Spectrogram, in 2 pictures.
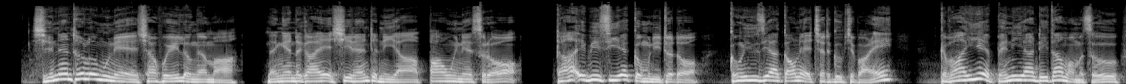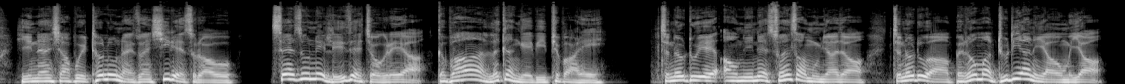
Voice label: m Burmese Marketing

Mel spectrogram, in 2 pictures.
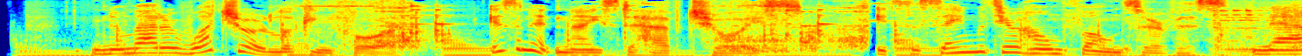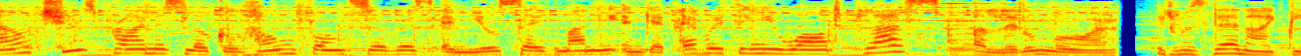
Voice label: US English Commercial

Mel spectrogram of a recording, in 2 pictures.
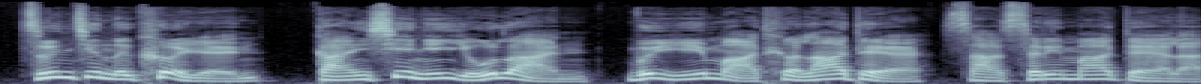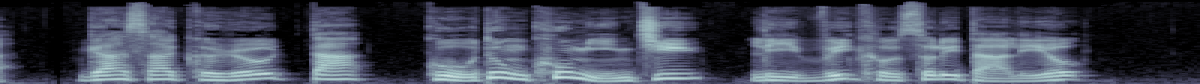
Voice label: Mandarin China; ZiwoFangHu

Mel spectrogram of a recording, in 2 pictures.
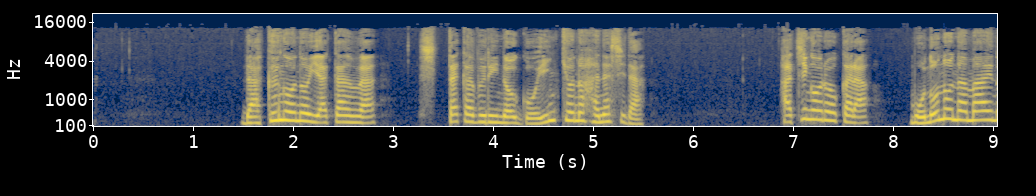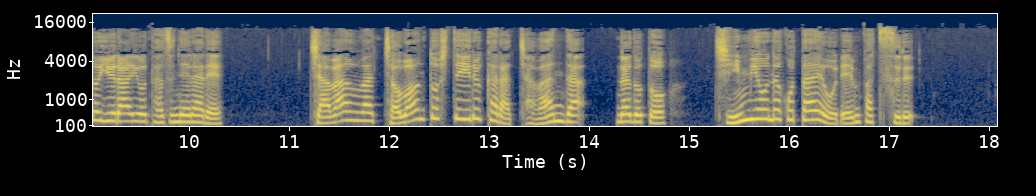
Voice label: Japanese Narration F; Female

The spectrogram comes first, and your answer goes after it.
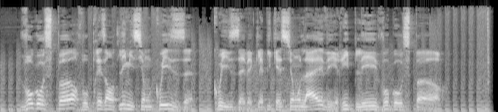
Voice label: French Sport; Vogo

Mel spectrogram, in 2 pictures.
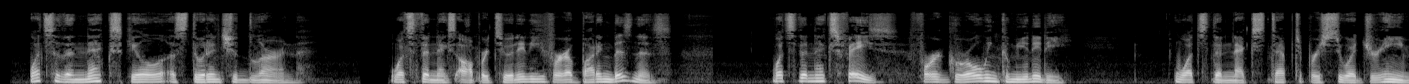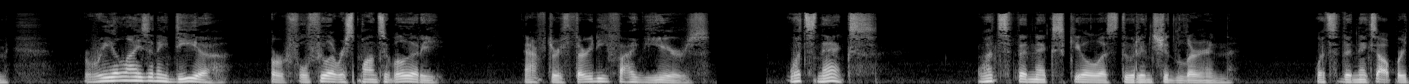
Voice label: Filipino English; Aboitiz AFI

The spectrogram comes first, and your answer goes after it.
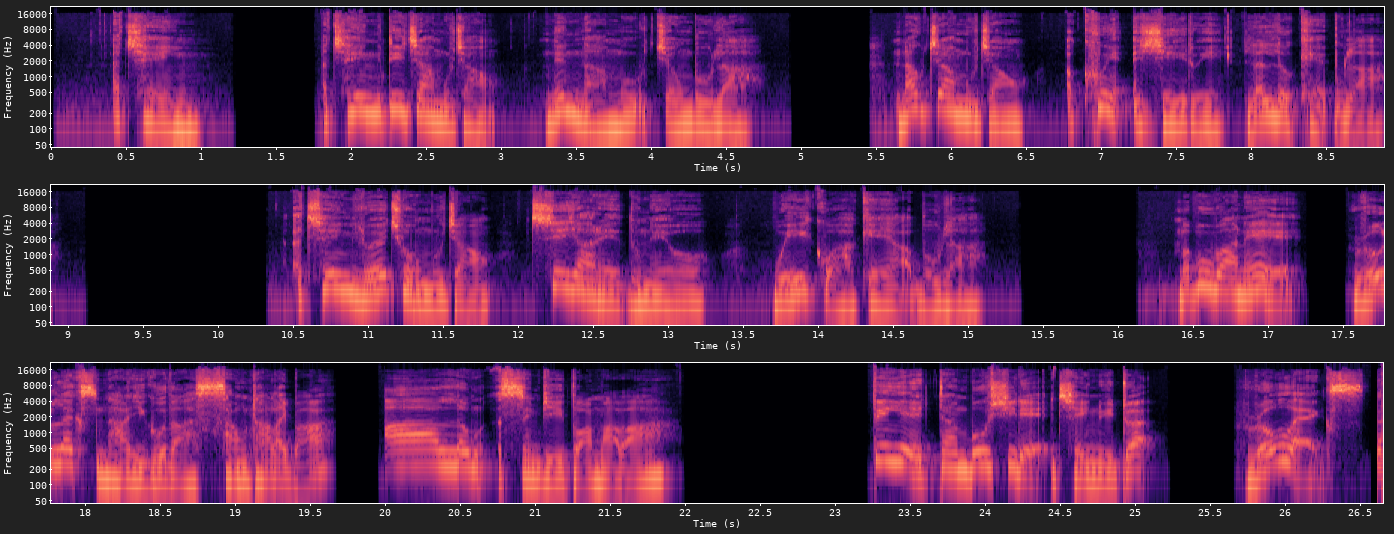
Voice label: m Burmese TVC

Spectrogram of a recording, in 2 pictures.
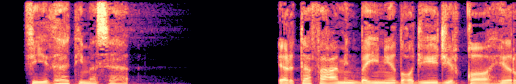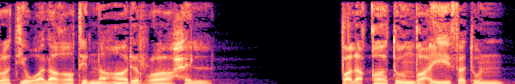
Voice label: Arabic M

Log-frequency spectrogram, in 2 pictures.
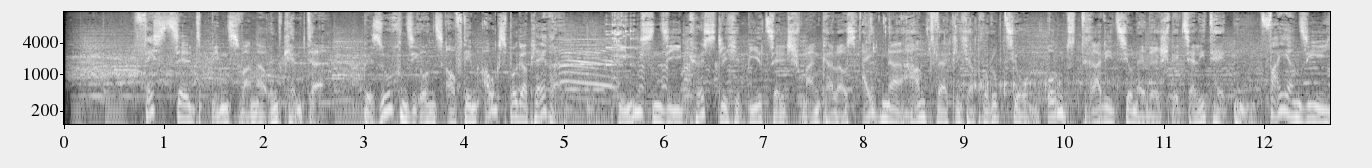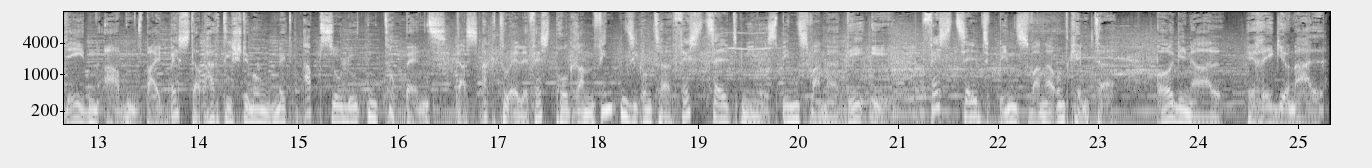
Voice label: German Male Radio Spot Bairisch; Binswanger Kempter

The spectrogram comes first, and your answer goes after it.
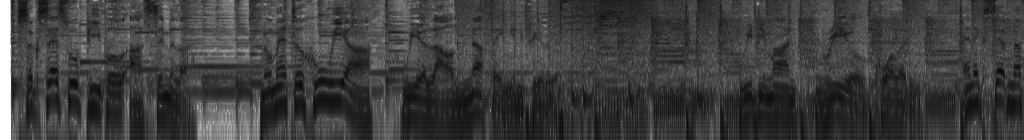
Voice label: Asian English coffee TVC; POKKA

